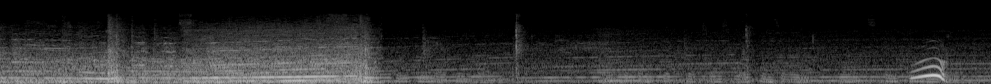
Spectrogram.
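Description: Race car engine in the Gran Turismo 7 video game drones steadily with loud harmonic tones, a heavy roaring stretch early, then lighter running with a short rising rev near the end.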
